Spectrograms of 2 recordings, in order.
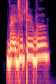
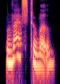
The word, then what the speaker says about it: vegetable: This word. Vegetable? No. Vegetable. Vegetable.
